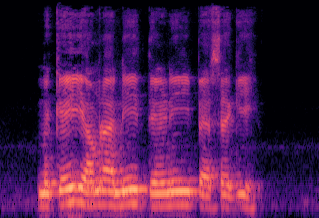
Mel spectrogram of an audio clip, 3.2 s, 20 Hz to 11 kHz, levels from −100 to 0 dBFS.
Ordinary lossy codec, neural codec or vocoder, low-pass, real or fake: Opus, 32 kbps; none; 9.9 kHz; real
